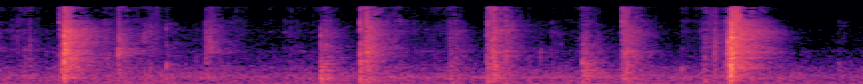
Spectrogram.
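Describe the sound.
Tarot cards being shuffled and drawn from a deck: many dry, crisp snaps and flicks at irregular intervals, quiet overall, with one sharper, louder slap near the end.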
